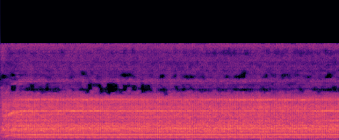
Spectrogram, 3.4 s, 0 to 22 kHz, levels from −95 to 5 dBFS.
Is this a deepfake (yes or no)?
yes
